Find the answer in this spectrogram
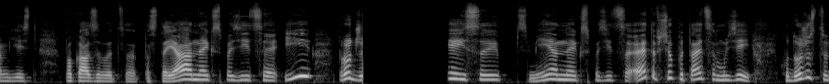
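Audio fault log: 3.63 to 4.52 s, stream reconnect: the speech just drops out for about 0.83 s, then comes back roughly half a second further along than where it left off, so a bit of the talk is simply skipped. That's the connection breaking and the player rejoining a live stream with a brand-new decoder, and you can hear the restart because the first moment after the gap comes in soft, since a fresh decoder mutes or fades its first frame or two.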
